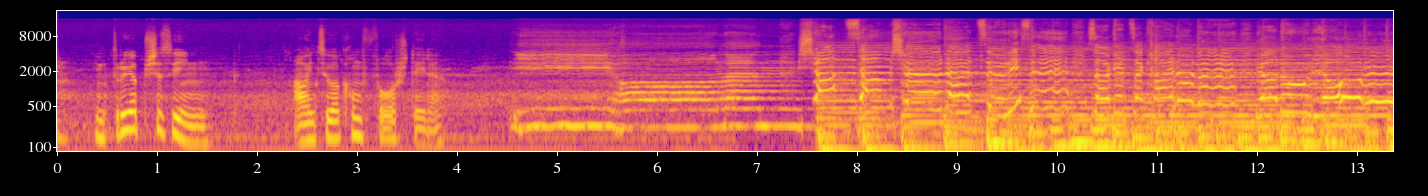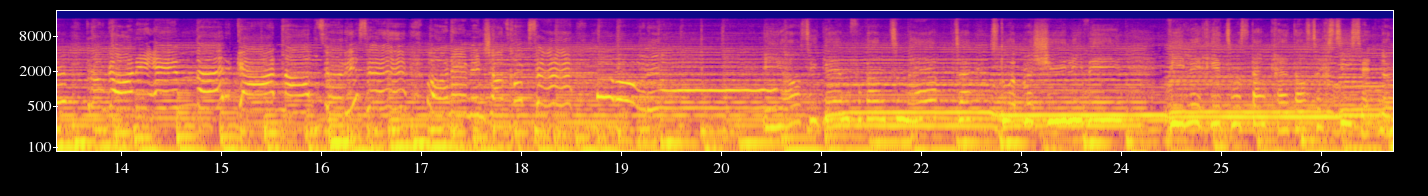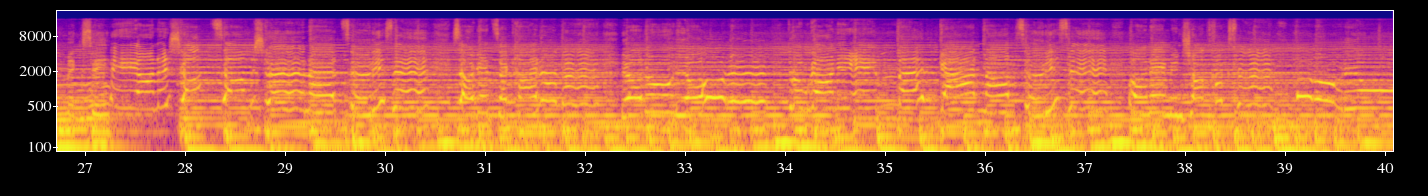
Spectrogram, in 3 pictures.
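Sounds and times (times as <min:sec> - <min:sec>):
woman yodeling: 0:07.5 - 0:40.0
acoustic guitar: 0:07.6 - 0:40.0
double bass: 0:07.7 - 0:27.3, 0:28.0 - 0:40.0
low instrumental accompaniment: 0:07.7 - 0:27.3.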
